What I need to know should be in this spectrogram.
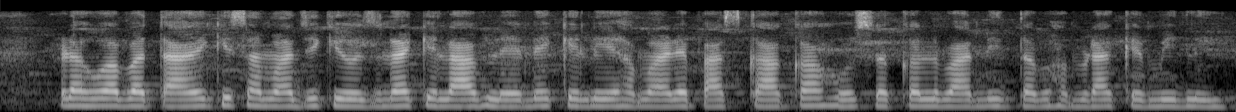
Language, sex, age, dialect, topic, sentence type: Magahi, female, 60-100, Southern, banking, question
